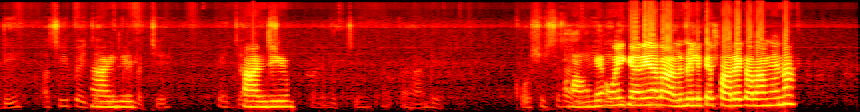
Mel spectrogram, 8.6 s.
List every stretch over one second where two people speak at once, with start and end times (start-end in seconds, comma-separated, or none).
5.8-7.2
